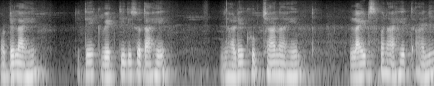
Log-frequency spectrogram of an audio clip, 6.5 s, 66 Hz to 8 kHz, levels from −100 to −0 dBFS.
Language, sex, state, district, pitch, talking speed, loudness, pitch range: Marathi, male, Maharashtra, Pune, 120 Hz, 145 wpm, -19 LUFS, 115-130 Hz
